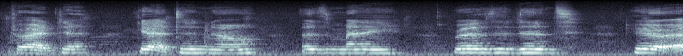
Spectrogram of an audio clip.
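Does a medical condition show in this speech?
Yes: ALS.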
